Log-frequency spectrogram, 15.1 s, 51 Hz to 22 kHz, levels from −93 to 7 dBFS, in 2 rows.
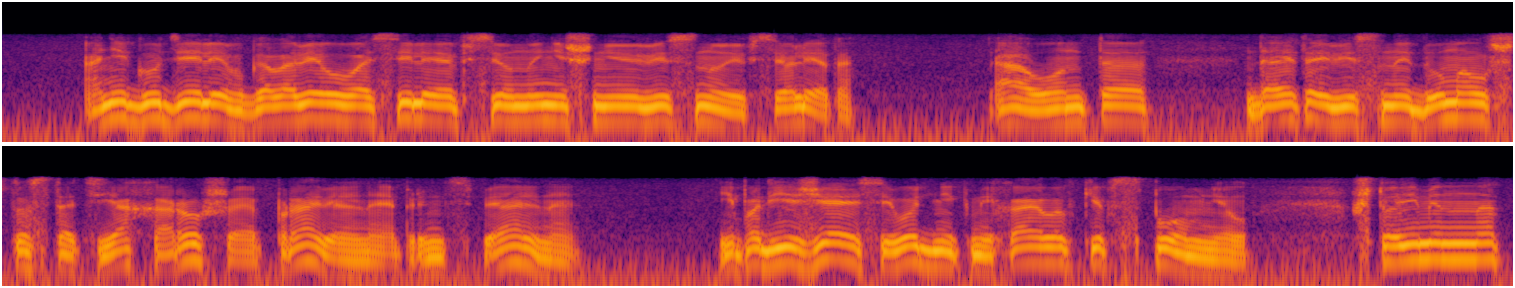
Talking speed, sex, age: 125 wpm, male, 40-59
